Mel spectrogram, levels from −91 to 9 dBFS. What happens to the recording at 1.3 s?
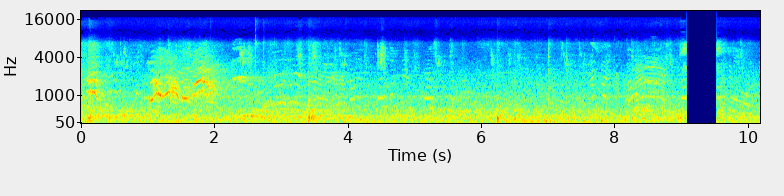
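At 1.3 s the everyday sound continues intact, with no dropout, click, distortion or other fault.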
